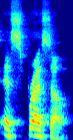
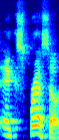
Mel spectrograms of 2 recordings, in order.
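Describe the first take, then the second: First: The first syllable sounds like 'ess'. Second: The first syllable sounds like 'ex'. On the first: The speaker calls it right. "It's espresso" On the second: The speaker calls it wrong. "Most people pronounce it espresso. It's not"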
